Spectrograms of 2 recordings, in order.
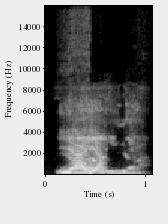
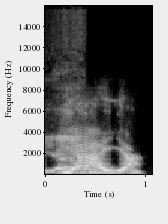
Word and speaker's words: Yaya: Yaya. Prononcez bien Yaya. Sinon tu parles l'anglais là.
